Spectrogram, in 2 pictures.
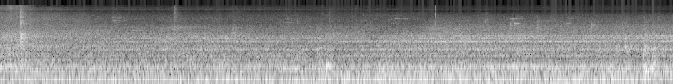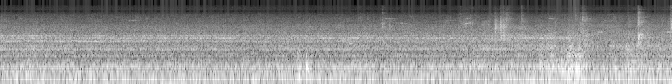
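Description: MTR Metro Cammell electric multiple unit running along the line, heard from inside the car: a steady low rumble of wheels on track with a steady whine over it, and a few sharp knocks from the rails.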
